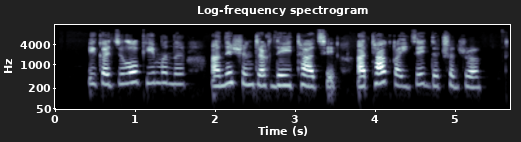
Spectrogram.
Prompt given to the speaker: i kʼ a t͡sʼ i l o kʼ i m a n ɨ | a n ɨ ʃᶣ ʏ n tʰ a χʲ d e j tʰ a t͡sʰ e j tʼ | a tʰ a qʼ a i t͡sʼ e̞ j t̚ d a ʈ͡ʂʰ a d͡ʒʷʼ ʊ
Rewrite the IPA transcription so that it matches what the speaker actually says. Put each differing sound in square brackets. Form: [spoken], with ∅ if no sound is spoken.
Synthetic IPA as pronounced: i kʼ a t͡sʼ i l o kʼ i m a n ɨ | a n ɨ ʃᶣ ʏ n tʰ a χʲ d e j tʰ a t͡sʰ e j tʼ | a tʰ a [kʼ] a i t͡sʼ e̞ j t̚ d a ʈ͡ʂʰ a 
